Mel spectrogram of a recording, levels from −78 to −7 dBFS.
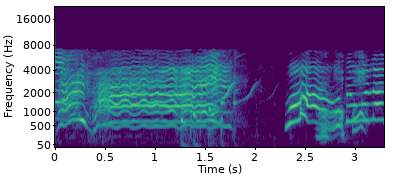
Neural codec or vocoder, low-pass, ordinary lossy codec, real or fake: none; 7.2 kHz; none; real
